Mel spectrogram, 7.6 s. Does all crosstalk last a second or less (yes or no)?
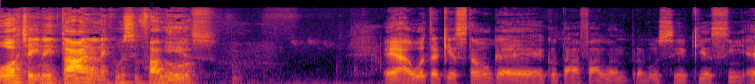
yes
